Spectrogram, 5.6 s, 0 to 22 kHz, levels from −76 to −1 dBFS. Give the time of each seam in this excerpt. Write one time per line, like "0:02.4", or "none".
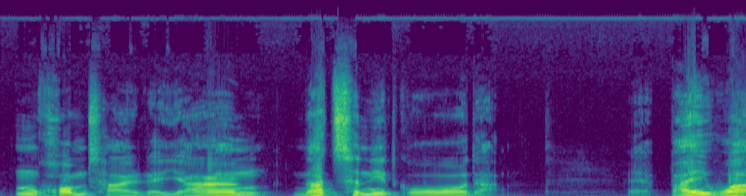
0:02.1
